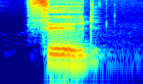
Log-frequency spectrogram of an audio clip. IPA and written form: fud (food)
